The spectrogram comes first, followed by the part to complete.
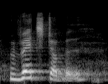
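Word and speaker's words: vegetable: किस पे देना है, वेज पे ज़ोर देना है, ठीक है। इसकी सही प्रोनाउंसिएशन है वेजिटेबल, वेजिटेबल, वेज टेबल नहीं बोलना, वेजिटेबल, टबल, ठीक है।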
